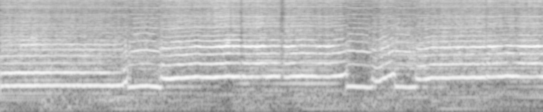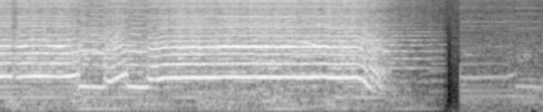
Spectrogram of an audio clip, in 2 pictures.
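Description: A loud Tarzan jungle yell, a substitute for Johnny Weissmuller's original recording: one long sustained ululating cry that repeatedly flips and warbles between high and low pitches, lasting several seconds before cutting off abruptly.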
